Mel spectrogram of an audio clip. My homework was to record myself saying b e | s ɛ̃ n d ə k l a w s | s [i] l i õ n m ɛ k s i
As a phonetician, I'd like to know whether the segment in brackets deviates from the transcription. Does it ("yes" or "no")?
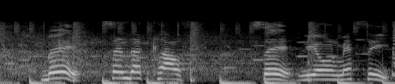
yes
